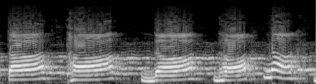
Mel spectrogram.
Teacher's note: जो जीभ होता है, टोंग, जीभ ऊपर वाला दांत में सटता है ना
